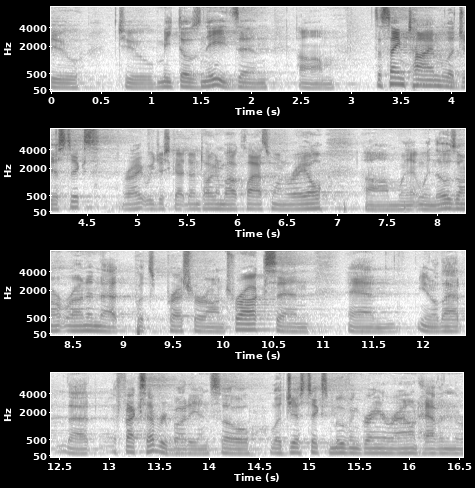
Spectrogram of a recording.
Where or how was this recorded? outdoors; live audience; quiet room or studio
live audience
